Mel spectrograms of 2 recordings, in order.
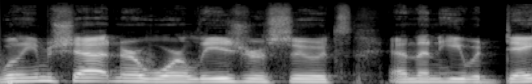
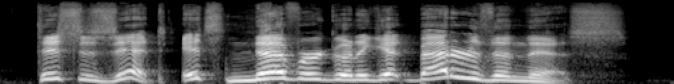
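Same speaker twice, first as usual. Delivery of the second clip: mock declaiming voice, high and loud. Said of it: "they thought".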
